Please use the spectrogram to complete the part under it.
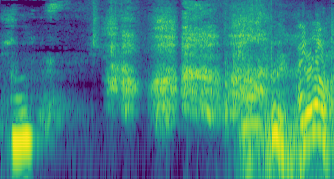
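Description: A young woman gasps and breathes heavily.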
